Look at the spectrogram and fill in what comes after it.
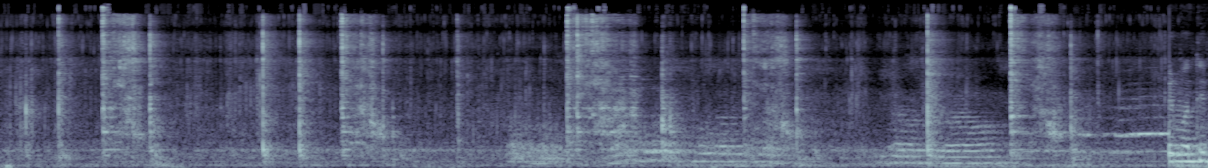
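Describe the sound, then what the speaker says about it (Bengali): Leafy greens cooking down in a pot are stirred, producing repeated loud clanks and scrapes of a utensil against the metal over a soft simmering sizzle, close and irregular, with no voices. "তো এইভাবে আমি ভালোভাবে নাড়াচাড়া করে করে সেদ্ধ করে নেব"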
